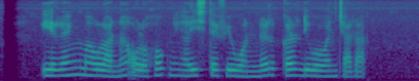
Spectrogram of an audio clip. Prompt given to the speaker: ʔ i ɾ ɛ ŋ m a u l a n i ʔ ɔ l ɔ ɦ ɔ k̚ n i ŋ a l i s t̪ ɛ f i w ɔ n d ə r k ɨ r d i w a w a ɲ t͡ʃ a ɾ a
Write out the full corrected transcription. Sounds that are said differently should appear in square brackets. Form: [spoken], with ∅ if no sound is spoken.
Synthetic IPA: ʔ i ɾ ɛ ŋ m a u l a n [a] ʔ ɔ l ɔ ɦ ɔ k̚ n i ŋ a l i s t̪ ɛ f i w ɔ n d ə r k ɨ r d i w a w a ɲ t͡ʃ a ɾ a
